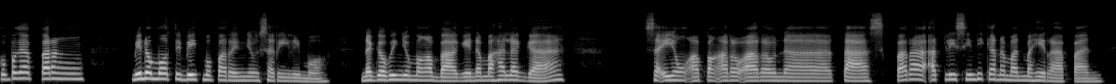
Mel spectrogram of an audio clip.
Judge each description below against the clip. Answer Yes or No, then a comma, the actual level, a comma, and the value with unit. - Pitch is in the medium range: No, high, 195 Hz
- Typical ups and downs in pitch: Yes, average, 4.5 semitones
